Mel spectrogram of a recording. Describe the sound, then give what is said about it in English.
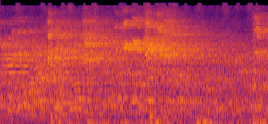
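A basketball dribbled on a court during a game, a few soft bounces under a commentator's steady play-by-play voice. “Dribbling around the arc, Matheson now gives this one off to Miller.”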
